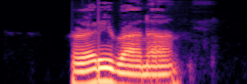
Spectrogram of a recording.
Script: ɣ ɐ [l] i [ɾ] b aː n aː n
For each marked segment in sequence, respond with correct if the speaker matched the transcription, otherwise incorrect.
incorrect: ɾ, incorrect: none

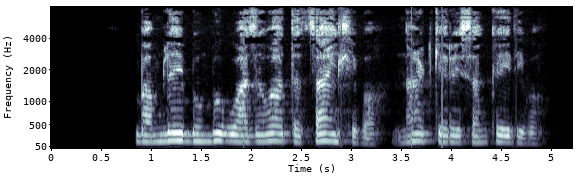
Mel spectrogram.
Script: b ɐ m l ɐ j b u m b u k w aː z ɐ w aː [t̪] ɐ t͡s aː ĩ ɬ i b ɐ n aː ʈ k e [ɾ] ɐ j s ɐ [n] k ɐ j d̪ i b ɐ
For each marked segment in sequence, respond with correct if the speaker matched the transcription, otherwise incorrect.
correct, correct, incorrect: ŋ

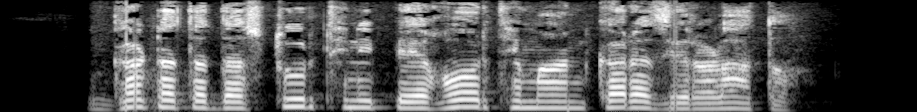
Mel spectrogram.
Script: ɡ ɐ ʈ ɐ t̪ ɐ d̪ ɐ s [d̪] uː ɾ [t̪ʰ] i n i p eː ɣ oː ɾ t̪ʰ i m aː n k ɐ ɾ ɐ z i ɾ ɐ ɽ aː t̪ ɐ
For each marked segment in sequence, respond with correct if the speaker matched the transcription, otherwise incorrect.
incorrect: t̪, correct

